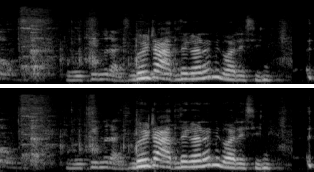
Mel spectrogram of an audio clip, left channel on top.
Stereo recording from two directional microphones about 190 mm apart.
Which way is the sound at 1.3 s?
10° right (ahead or behind).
